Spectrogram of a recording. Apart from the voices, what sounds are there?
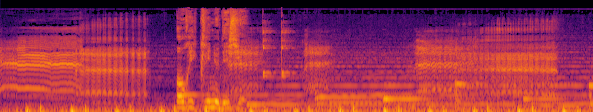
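herd of goats bleating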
